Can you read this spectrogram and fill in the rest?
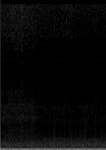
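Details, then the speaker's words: Subaru flat-four with unequal-length headers at idle: a deep, lumpy, off-beat burble. A misfire was briefly suspected, but it is the normal Subaru boxer rumble. "Sounds normal to normal to me. It sounds like a Subie. It's the Subie rumble."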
